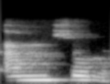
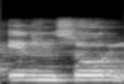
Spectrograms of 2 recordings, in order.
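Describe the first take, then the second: First: The word begins with an a vowel. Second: The word begins with an i vowel. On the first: "nggak boleh ansur" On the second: "Nggak boleh insur"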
